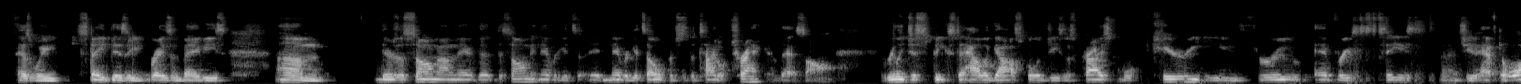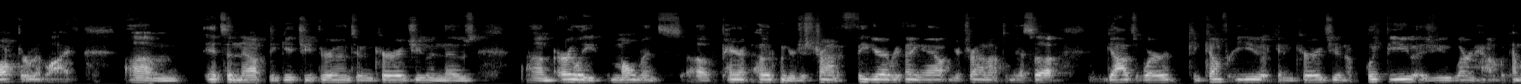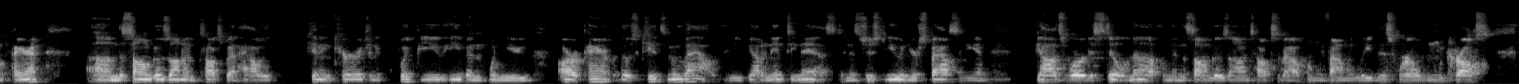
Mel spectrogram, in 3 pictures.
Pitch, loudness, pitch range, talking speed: 105 Hz, -22 LUFS, 100-115 Hz, 225 wpm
